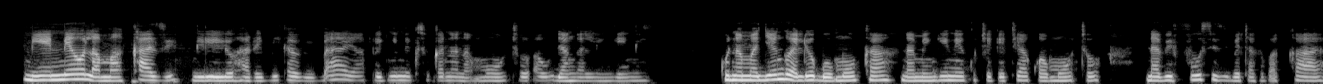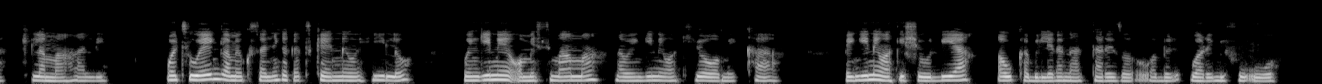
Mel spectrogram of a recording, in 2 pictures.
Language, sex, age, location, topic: Swahili, female, 18-24, Kisii, health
